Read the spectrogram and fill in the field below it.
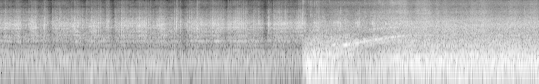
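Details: Cambridge direct-fired makeup air unit that locked out on airflow, actuator out of adjustment. Blower started in local with the burner off: tone climbs smoothly to a steady, even rush, no longer wobbling. Damper still not closing.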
